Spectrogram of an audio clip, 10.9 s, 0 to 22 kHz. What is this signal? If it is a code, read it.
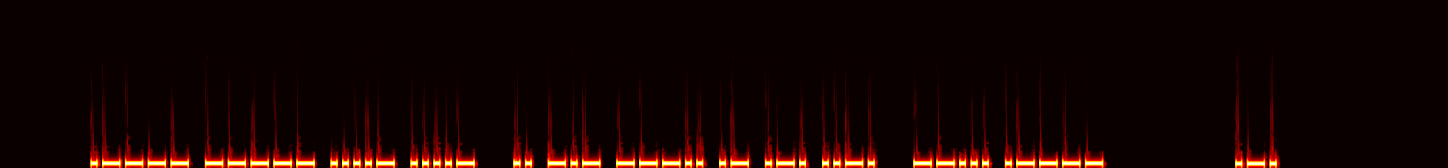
Morse code, heard as a keyed tone, about 28 wpm, 700 Hz. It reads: 1044 IK8ARF 71 R
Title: Worked All Europe DX Contest - QTC Exchange - 28wpm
